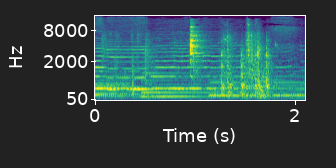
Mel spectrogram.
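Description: Background drama score of sustained string notes, with a few short noises about a second in and again around a second and a half in.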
